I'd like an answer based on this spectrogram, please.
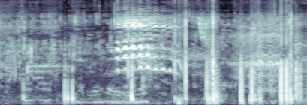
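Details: Baby goats bleating: a loud, wavering, nasal bleat in the middle, with shorter bleats and clicks around it and faint background voices.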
